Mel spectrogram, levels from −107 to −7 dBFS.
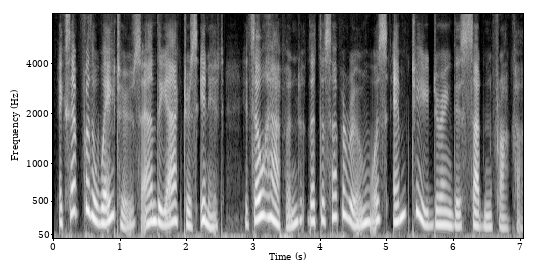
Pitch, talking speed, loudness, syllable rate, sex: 215 Hz, 185 wpm, -19 LUFS, 5.0 syllables/s, female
